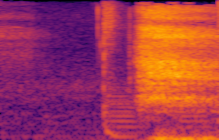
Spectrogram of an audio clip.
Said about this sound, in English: So go ahead, do it right now. Take a big breath in with me.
